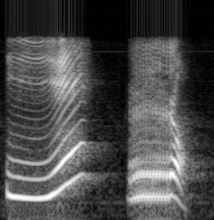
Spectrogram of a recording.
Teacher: se eu falo hierro, o acento prosódico está na vogal E. Portanto, diante de I, diante de HI formando ditongo, eu posso ter Y.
